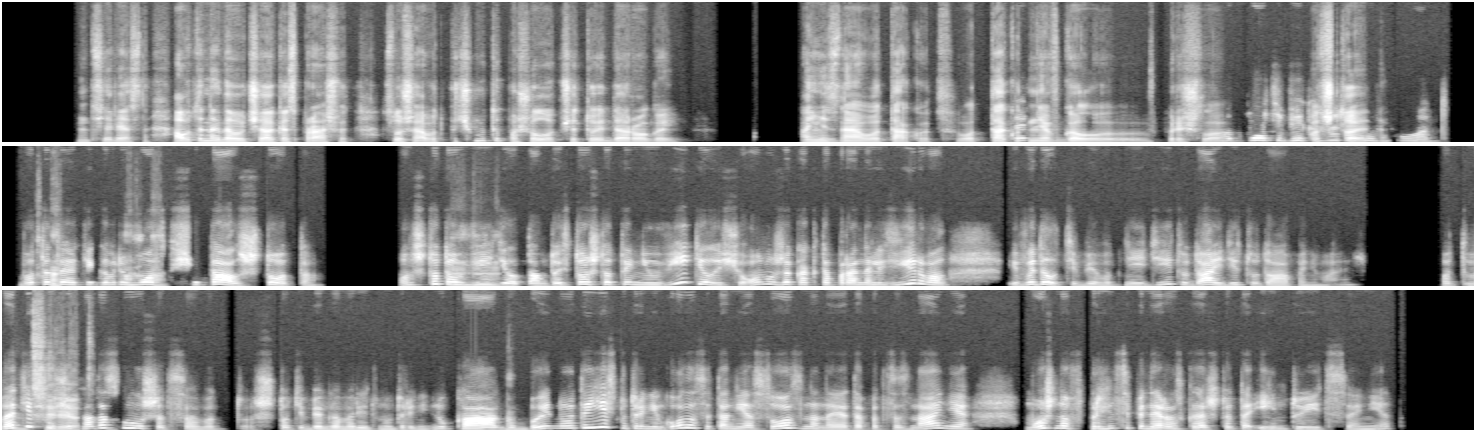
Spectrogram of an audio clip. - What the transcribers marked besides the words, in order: other background noise; chuckle
- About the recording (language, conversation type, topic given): Russian, podcast, Как отличить интуицию от страха или желания?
